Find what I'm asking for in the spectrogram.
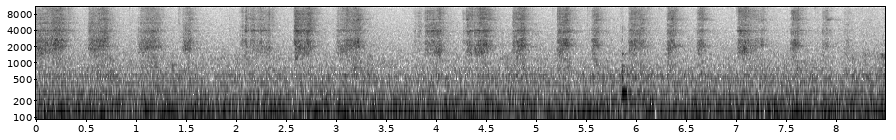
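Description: Muhle R41 safety razor scraping through sideburn stubble, a steady close-up series of rhythmic rasping strokes, quiet and continuous with no talking.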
